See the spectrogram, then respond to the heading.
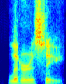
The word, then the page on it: literacy: American English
